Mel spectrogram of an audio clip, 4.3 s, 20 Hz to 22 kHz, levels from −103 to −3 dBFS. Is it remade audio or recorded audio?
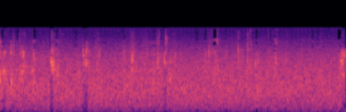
recorded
